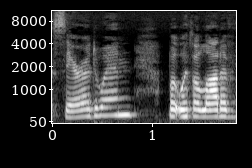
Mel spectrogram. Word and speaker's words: Cerridwen: And uh I have heard people say like Sarah Dwin, but with a lot of these like um older Welsh names and and stuff.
